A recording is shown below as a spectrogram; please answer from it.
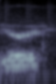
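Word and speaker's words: Jiří: i'm going to go yuri that's how you pronounce it yuri yeah i'm going to go and he looked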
